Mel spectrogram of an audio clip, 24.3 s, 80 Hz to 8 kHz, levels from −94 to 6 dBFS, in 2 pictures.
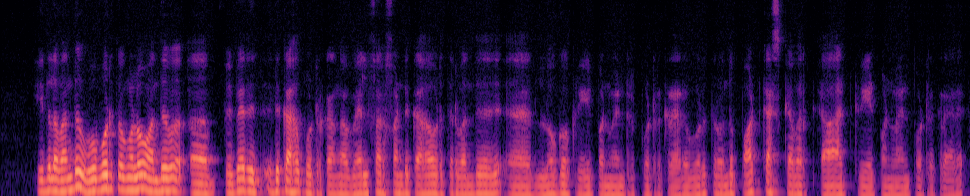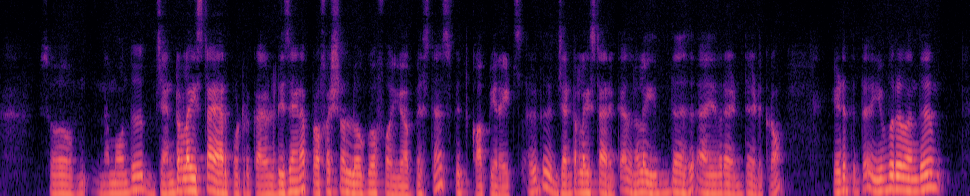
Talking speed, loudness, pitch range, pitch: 125 wpm, -25 LUFS, 95-125 Hz, 105 Hz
